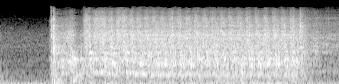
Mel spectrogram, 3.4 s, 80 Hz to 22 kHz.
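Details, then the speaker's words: 1961 Ford Falcon Delivery after exhaust leak fix with 66 Mustang manifold; quick catch and smooth even run, no misses; sounds better on startup than before. "you all definitely sounded better on startup on this one i don't know about you guys"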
